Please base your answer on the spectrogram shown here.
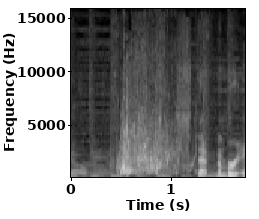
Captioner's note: water splashes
